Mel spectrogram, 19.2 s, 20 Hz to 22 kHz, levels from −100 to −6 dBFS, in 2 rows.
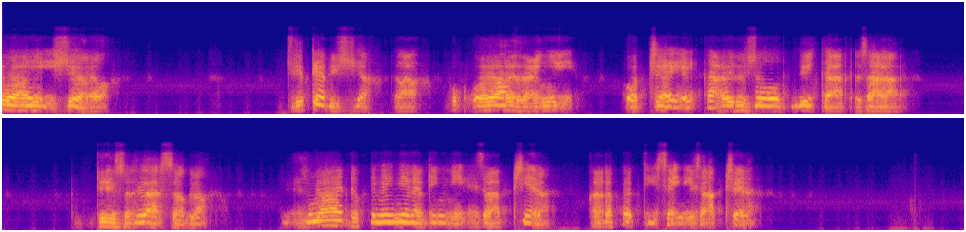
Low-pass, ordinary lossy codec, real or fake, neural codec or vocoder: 7.2 kHz; Opus, 24 kbps; fake; codec, 16 kHz, 0.5 kbps, FreqCodec, smaller model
